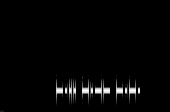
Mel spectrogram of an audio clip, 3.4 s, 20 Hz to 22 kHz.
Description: Morse code, heard as a keyed tone, about 28 wpm, 700 Hz. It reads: BYC
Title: USA Call Sign Postfixes - 3 Letters 28wpm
